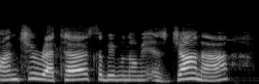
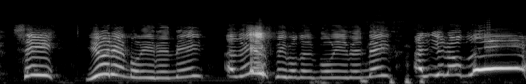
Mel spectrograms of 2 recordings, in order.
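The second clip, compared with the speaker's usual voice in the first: very high, swooping, shrieking scream; 10 semitones higher than usual. Retelling how she screamed at the boyfriend: imitating her own screaming. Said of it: "So I go screaming to the boyfriend".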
